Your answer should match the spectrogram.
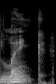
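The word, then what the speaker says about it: Lync: colors by the band link I've always been pretty sure it's pronounced length it's l-y-n-c but if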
